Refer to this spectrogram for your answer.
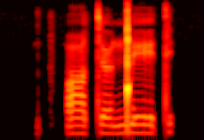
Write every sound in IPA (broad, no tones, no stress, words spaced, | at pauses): t͡sʼɑtœŋ͡ǃet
